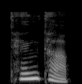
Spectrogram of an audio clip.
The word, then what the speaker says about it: tank top: N 다음에 나오는 K는 발음을 거의 하지 않습니다. 그래서 탱탑, 탱탑입니다.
